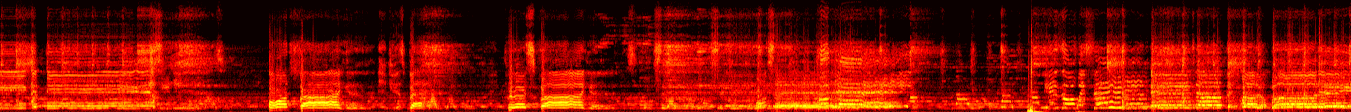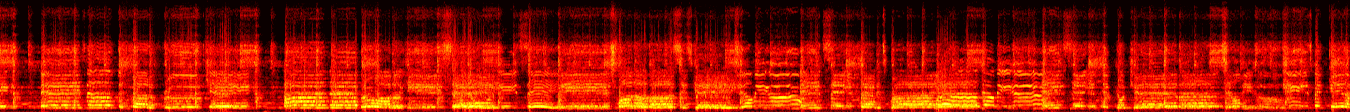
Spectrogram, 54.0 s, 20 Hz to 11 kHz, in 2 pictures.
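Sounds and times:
wordless singing with vibrato: 0.0 - 4.6, 5.4 - 9.1, 10.1 - 19.5, 20.6 - 54.0
music: 0.0 - 54.0
song with sung melody: 0.0 - 54.0.

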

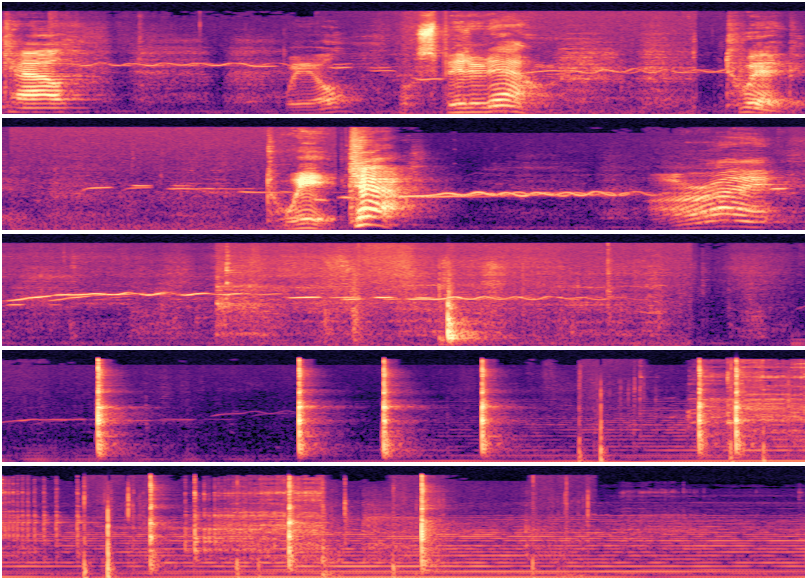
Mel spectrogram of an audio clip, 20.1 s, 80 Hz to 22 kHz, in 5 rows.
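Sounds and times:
wavering whistling: 0.0 - 14.6
low steady film score: 0.0 - 20.0.

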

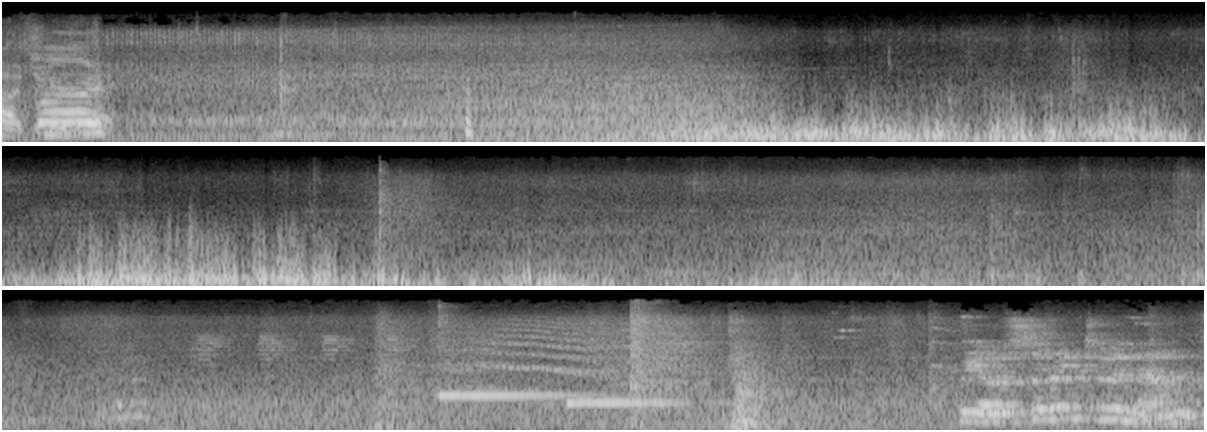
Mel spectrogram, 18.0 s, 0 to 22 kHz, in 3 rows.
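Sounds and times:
car driving off: 0.0 - 11.4.

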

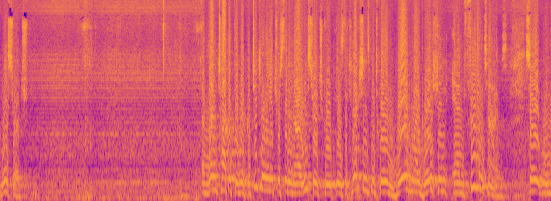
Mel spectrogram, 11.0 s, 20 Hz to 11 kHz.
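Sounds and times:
faint steady tones: 0.0 - 11.0
low hall room hum: 0.0 - 11.0.

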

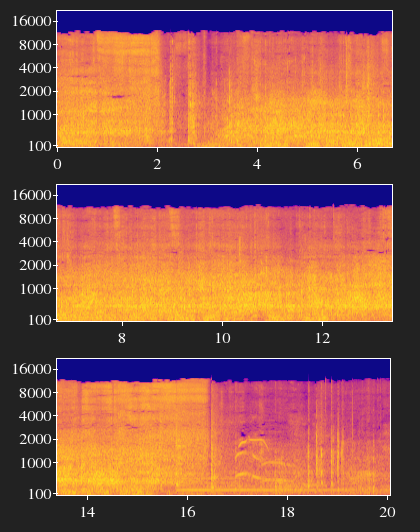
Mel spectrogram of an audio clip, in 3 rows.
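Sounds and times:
skateboard wheels rolling on concrete: 0.0 - 20.0.

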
